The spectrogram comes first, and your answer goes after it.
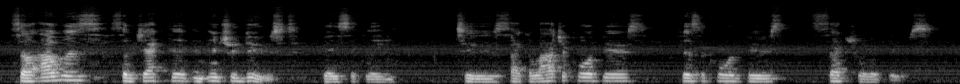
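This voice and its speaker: Music plays in the background as a woman speaks at a fairly slow pace. Her pitch is very deep and low, with ordinary variation. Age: 60s. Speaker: domestic violence advocate and speaker. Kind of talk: testimony.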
